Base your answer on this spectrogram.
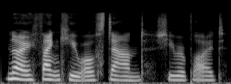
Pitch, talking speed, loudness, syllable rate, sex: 210 Hz, 180 wpm, -19 LUFS, 3.8 syllables/s, female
